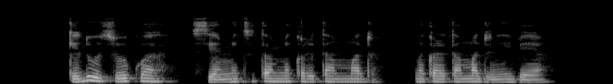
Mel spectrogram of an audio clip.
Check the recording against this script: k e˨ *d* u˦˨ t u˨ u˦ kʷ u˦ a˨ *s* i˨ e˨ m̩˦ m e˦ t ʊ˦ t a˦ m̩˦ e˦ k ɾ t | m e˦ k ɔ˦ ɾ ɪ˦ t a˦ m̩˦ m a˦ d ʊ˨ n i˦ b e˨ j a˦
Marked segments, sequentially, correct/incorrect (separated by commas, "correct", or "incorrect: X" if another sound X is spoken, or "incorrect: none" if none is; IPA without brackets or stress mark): correct, correct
